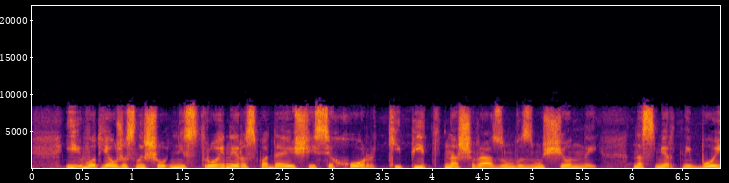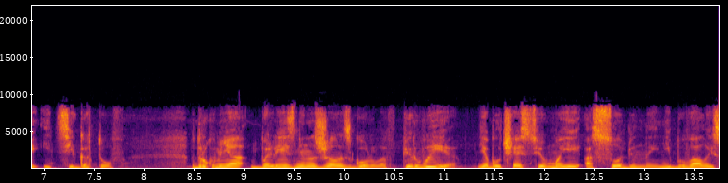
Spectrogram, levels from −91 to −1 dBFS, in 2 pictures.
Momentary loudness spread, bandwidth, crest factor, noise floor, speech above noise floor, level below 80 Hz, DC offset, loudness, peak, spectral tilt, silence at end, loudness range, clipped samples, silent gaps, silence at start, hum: 8 LU; 9.2 kHz; 16 dB; -43 dBFS; 23 dB; -56 dBFS; under 0.1%; -20 LUFS; -4 dBFS; -3.5 dB/octave; 0 s; 3 LU; under 0.1%; none; 0 s; none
